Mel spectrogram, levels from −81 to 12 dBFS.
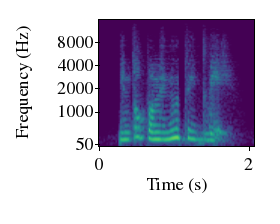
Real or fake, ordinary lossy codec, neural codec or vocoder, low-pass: fake; none; codec, 44.1 kHz, 0.9 kbps, DAC; 14.4 kHz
